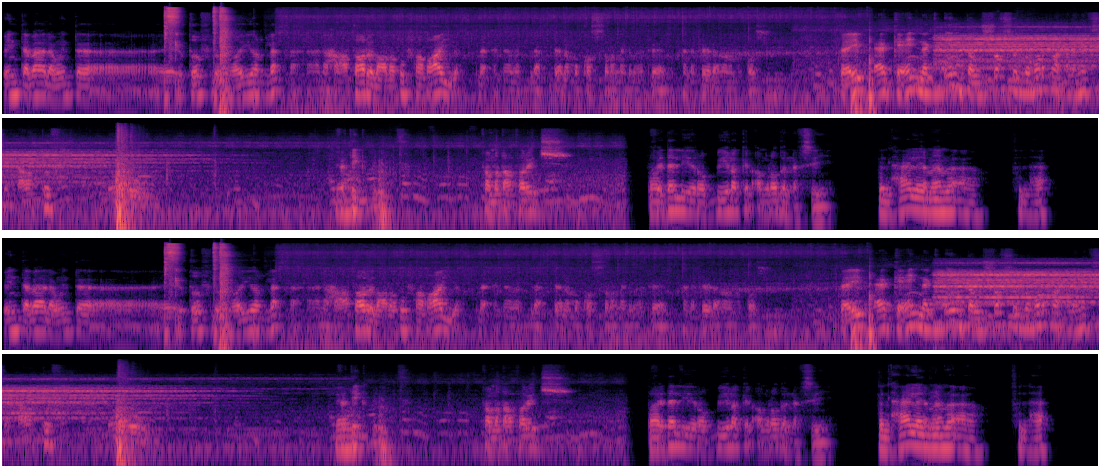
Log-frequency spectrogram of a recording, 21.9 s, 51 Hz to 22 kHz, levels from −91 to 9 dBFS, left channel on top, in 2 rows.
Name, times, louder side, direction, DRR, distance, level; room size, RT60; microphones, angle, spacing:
voice 1, 0.0-7.7 8.0-12.5 14.3-15.1 15.8-16.7 17.5-19.2 20.2-20.5, left 2 dB, 70° left, 1.1 m, -38 dB
sound 1, 1.5-8.7, left 2 dB, 10° left, 0.4 m, -40 dB
sound 2, 7.9-17.2, left 4 dB, 85° left, 0.5 m, -44 dB
sound 3, 9.3-13.7, right 2 dB, 15° right, 0.9 m, -35 dB
voice 2, 19.7-20.7 21.1-21.4, right 3 dB, 65° right, 0.7 m, -38 dB
3.5 x 2.7 x 2.5 m
head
